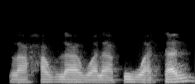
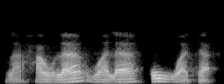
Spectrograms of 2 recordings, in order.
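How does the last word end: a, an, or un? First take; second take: an; a. First: The last word ends in a short a plus n. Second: The last word ends in a plain short a. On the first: "bisa kita baca dengan nasab" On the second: "bisa kita baca dengan mabni pula"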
